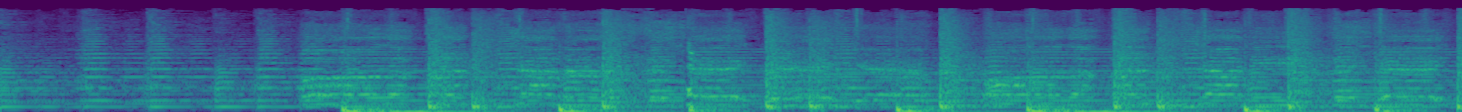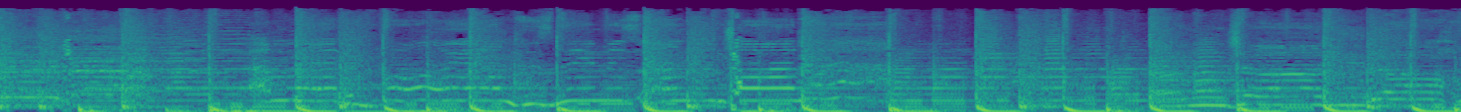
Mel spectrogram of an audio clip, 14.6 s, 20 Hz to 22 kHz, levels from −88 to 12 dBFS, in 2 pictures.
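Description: The audio has a short garbled patch and a skip from 10.96 to 11.02 s, roughly two 26.1 ms frames, likely a broken MP3 bit reservoir after dropped frames.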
